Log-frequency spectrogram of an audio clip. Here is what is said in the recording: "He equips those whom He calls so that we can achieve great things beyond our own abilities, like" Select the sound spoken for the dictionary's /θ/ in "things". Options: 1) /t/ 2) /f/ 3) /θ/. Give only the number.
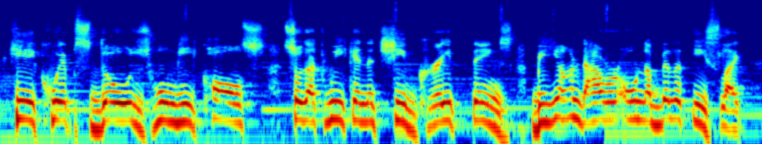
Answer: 3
